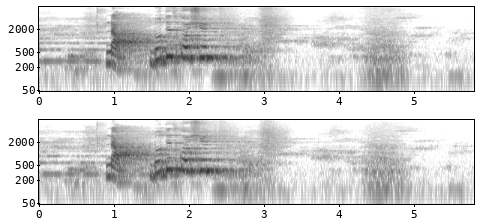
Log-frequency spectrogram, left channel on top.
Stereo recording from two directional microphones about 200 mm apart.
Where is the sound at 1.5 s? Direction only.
20° left (ahead or behind).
